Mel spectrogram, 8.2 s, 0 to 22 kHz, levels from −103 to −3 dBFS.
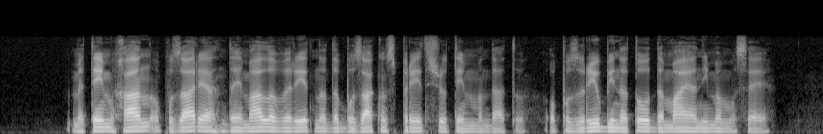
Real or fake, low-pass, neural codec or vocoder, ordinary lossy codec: real; 7.2 kHz; none; Opus, 64 kbps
